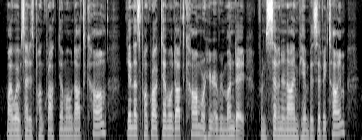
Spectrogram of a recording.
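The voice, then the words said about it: Congested, deeper radio voice. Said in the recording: “my allergies are killing me, so I've got my radio voice today”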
